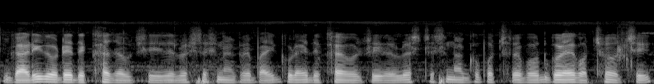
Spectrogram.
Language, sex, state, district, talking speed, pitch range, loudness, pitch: Odia, male, Odisha, Malkangiri, 155 wpm, 100-110 Hz, -20 LUFS, 105 Hz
